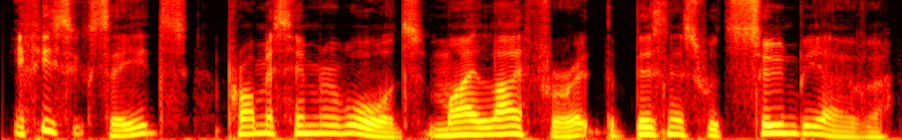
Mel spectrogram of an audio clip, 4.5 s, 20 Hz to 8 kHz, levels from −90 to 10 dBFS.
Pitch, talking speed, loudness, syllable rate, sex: 145 Hz, 215 wpm, -16 LUFS, 5.5 syllables/s, male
